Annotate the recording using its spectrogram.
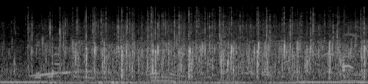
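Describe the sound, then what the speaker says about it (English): Audience applause at a school event in Pune, steady dense clapping throughout with a low hum underneath, fairly loud and continuous. "One more time, can we have a big round of applause?"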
